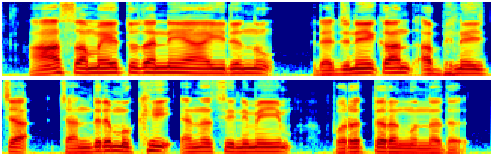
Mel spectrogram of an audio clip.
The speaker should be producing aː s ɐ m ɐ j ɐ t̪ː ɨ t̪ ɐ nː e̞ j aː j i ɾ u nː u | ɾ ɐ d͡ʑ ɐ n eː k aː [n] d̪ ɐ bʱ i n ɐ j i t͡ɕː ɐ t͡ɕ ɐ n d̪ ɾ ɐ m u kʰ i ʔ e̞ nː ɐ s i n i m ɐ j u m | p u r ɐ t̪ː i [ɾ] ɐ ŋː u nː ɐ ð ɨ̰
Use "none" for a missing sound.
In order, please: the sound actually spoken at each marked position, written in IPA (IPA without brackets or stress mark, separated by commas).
n, r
